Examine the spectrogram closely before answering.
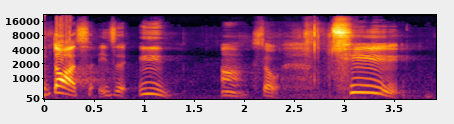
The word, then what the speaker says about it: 去: That's one reason why many students, when they go somewhere, the pronunciation is wrong, because they try to say u. It's ü, so very clear is ü, so it's 去.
